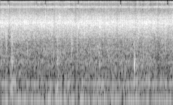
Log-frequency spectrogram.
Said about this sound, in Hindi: तो अब हम इसमें प्याज डाल के तो इनको थोड़ा सा कर लेंगे, बहुत ज़्यादा ब्राउन नहीं करेंगे, थोड़ा सौते करके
